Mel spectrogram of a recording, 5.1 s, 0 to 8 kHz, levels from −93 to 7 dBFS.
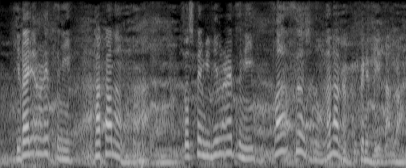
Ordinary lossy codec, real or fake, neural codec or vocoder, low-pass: none; fake; codec, 16 kHz, 2 kbps, FreqCodec, larger model; none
